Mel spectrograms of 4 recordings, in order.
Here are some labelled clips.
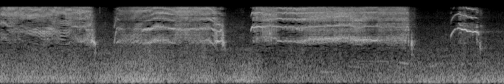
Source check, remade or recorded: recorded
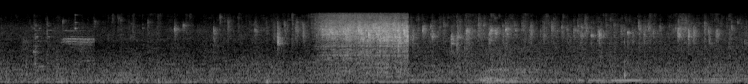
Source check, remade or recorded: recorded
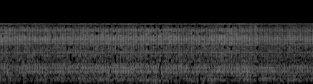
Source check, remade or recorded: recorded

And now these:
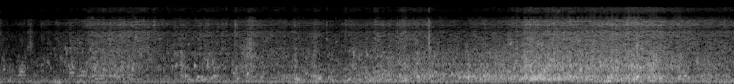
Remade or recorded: remade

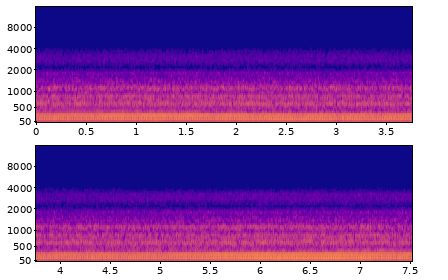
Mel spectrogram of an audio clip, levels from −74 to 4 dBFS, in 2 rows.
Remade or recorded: recorded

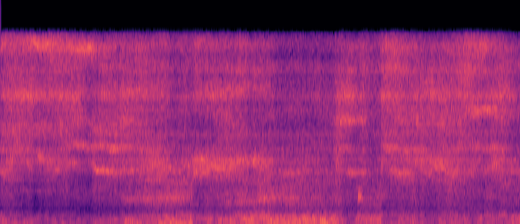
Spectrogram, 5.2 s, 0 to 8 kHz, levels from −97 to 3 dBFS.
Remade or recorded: remade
